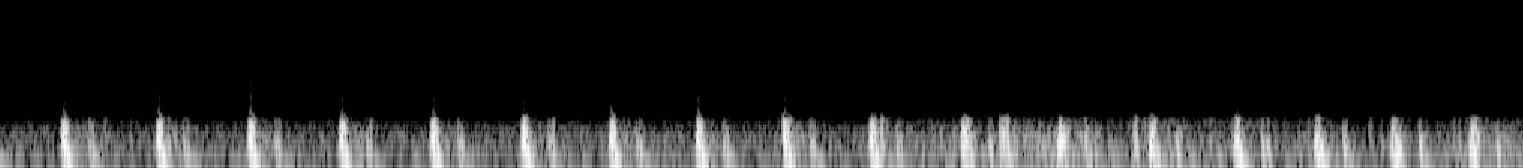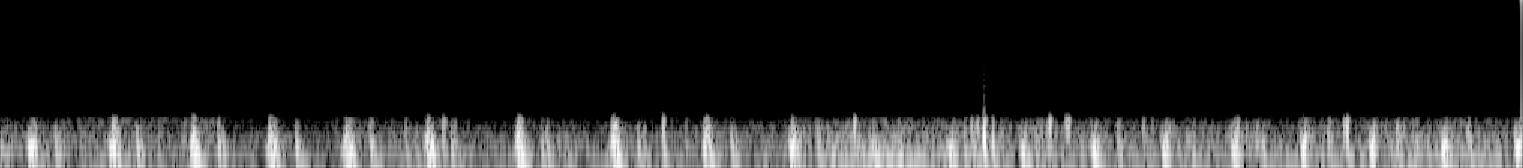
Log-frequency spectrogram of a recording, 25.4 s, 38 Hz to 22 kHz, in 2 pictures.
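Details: Heart auscultation with a stethoscope diaphragm over the tricuspid area after exertion: low heart thumps at about 79 a minute with an uneven rhythm, an arrhythmia.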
